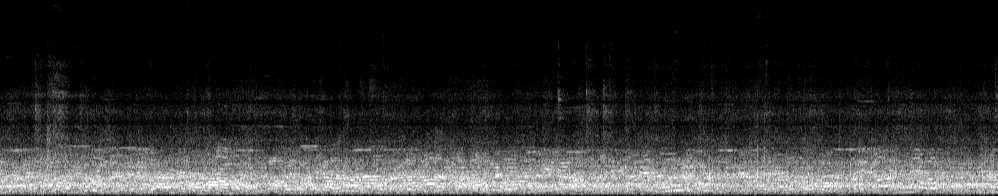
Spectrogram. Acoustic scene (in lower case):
subway station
